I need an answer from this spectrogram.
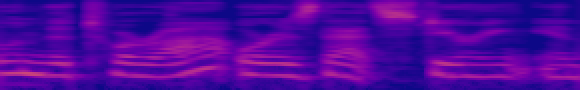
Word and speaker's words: Torah: So I would be joyful if you would use the word Torah or Torah in its Hebrew pronunciation.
